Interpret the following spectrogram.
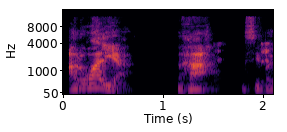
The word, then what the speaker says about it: Ahluwalia: I've never pronounced your last name. Ahluwalia.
